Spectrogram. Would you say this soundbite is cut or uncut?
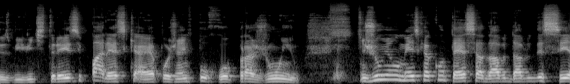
uncut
